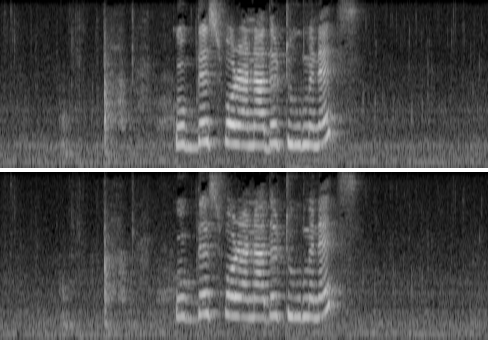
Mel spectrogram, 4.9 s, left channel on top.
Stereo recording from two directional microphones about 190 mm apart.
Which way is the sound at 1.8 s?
40° left (ahead or behind).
